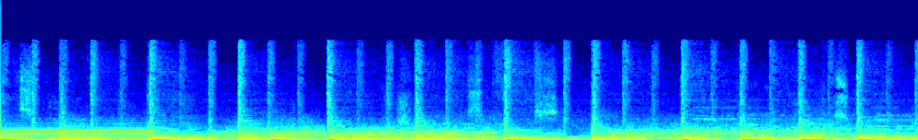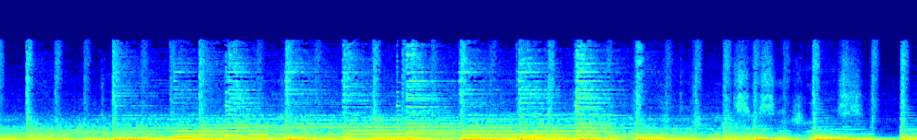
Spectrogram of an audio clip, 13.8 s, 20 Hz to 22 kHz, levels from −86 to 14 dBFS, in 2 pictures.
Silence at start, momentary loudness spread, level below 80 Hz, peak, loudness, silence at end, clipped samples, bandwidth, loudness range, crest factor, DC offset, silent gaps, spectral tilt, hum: 0 s; 7 LU; -26 dBFS; -6 dBFS; -21 LUFS; 0 s; under 0.1%; 16 kHz; 3 LU; 14 dB; under 0.1%; none; -6.5 dB/octave; none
